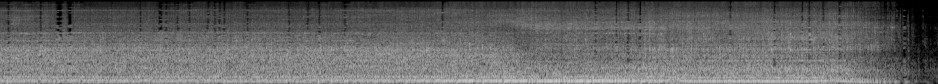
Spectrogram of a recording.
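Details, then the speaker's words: Ventrac 4500Y, 25 HP Kubota diesel, hand-throttled with broken throttle cable after glow plugs: strained even drone, then sags and dies, smoking heavily; suspected restricted air intake. "Wow, [snorts] that's smoking like it's not getting air. I think we have an issue with air flow."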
